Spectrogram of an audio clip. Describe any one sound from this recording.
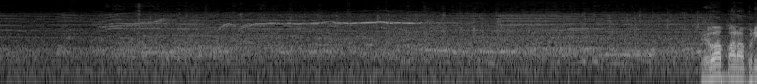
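A crowd cheers and whistles outdoors.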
